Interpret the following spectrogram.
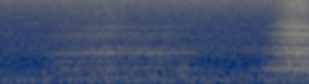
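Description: A man breathing: a faint breath, then a louder breath near the end.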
